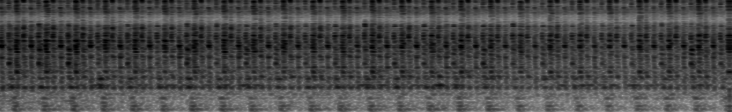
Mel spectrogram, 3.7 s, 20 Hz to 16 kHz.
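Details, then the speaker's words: 2005 Ford Ranger diesel pickup idling roughly with a steady rapid ticking knock, about three per second, heard up top at the air filter; cause unconfirmed pending engine teardown. "olha o batidinho que tá dando em cima bem aqui ó no filtro de ar ó vê se vocês consegue escutar"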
